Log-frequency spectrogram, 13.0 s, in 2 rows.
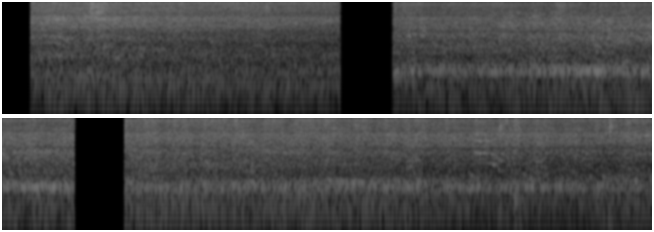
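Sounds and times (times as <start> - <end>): train rumbling: 0.3 - 13.0
constant droning hum: 7.8 - 13.0.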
